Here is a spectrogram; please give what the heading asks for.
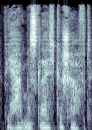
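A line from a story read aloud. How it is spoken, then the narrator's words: Sudden murmur. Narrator (German): murmelt plötzlich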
